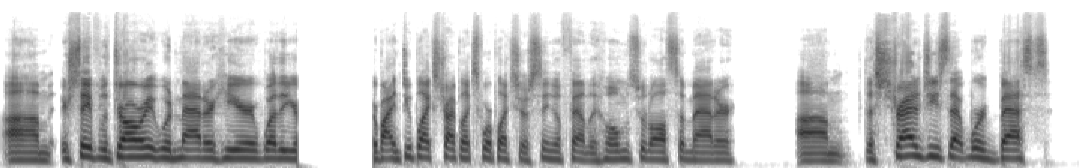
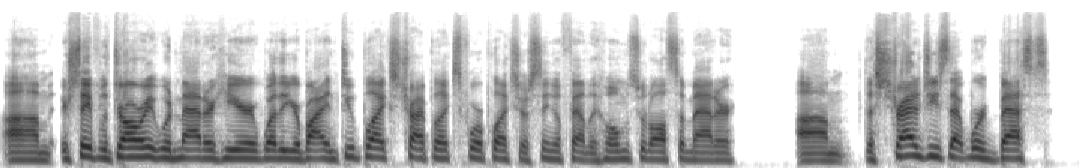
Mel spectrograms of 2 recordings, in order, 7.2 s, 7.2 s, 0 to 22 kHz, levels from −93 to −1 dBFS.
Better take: second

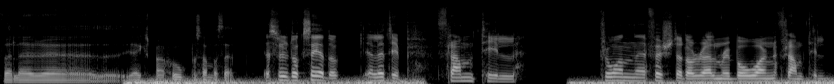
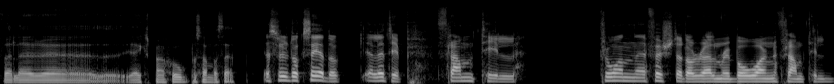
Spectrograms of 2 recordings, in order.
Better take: second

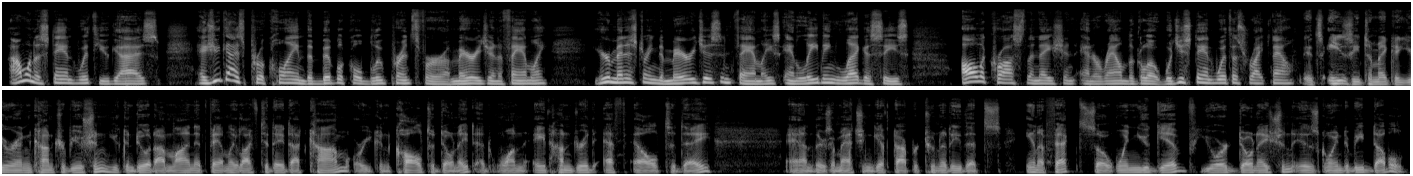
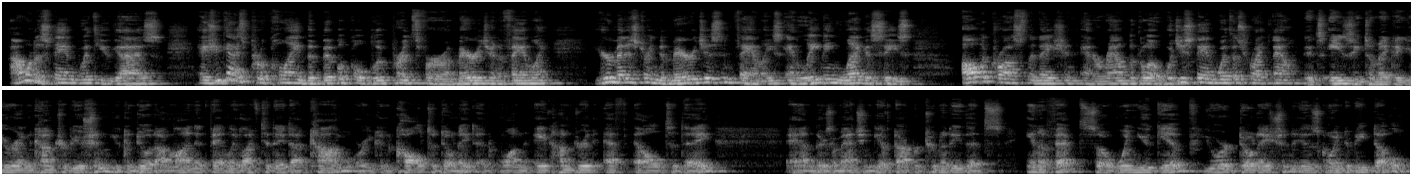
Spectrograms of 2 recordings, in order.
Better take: first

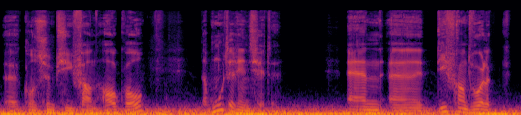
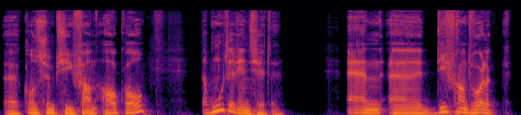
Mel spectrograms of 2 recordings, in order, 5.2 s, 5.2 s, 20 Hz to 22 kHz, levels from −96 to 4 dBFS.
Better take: second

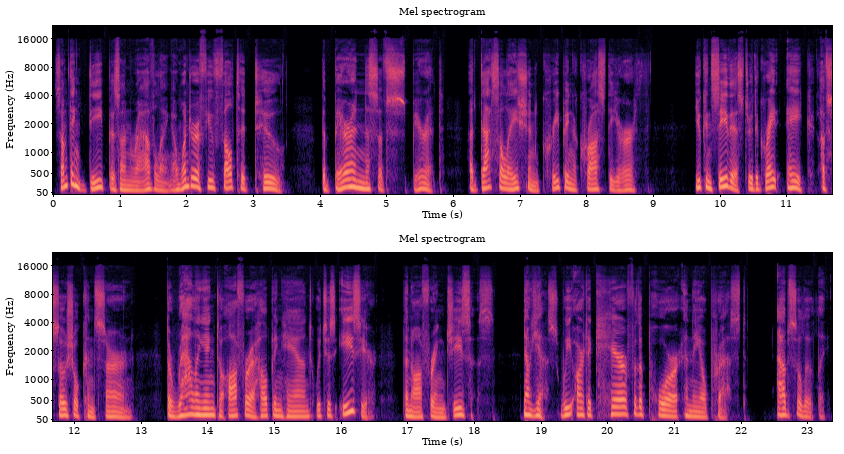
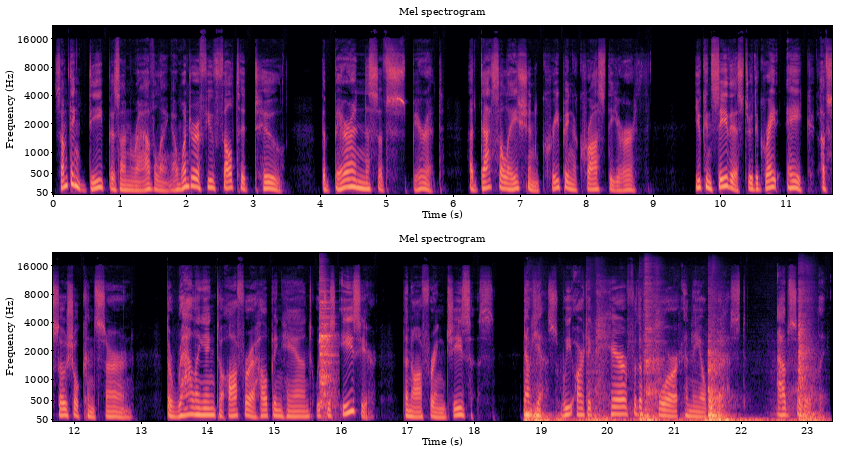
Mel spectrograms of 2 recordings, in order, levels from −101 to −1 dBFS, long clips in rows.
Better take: first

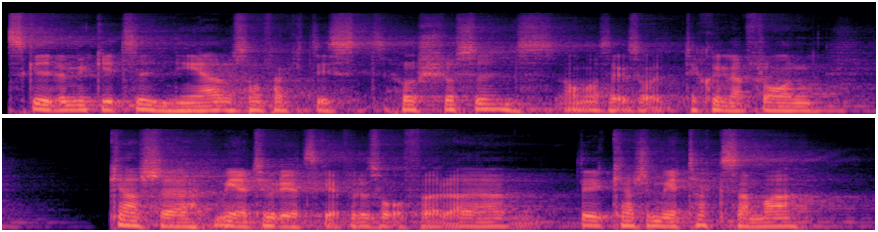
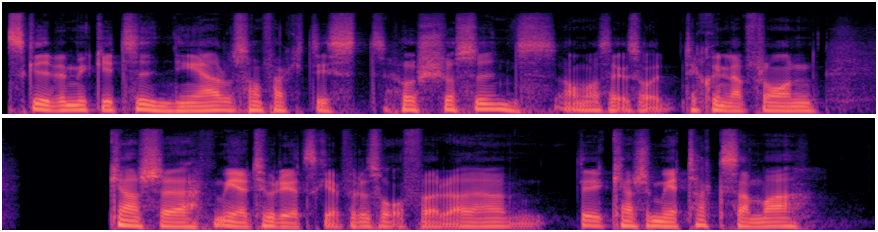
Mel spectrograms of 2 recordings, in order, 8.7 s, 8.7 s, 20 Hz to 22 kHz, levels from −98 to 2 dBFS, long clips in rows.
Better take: second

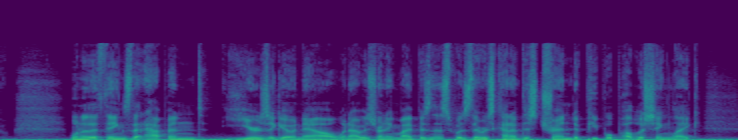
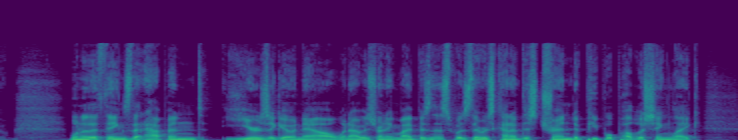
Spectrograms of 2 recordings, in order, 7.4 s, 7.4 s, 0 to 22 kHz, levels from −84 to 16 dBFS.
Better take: second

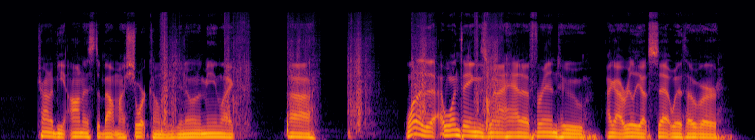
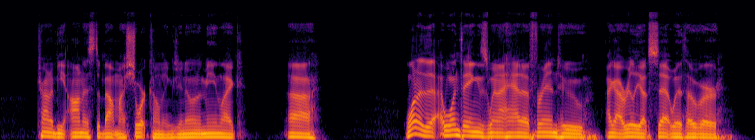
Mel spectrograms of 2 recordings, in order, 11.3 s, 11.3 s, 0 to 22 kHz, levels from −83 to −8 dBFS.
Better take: second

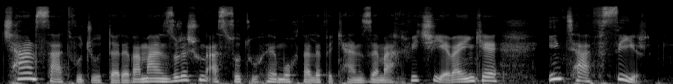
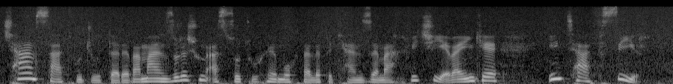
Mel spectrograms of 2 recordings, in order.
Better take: first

